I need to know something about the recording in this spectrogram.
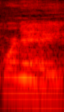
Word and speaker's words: cornet: I talked about and this is called a cornet on the organ of corn a is spelled like cornet see or any teeth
